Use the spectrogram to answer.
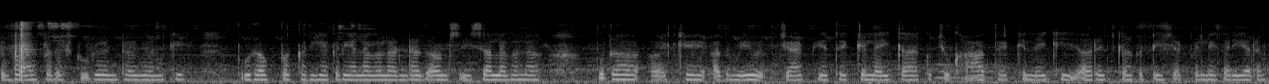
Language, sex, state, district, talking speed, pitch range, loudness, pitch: Hindi, female, Uttar Pradesh, Varanasi, 180 wpm, 210-220 Hz, -30 LUFS, 215 Hz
